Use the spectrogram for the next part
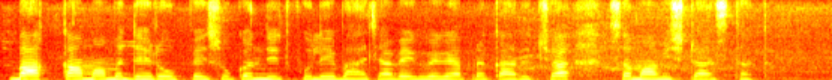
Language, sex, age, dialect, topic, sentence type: Marathi, female, 18-24, Northern Konkan, agriculture, statement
